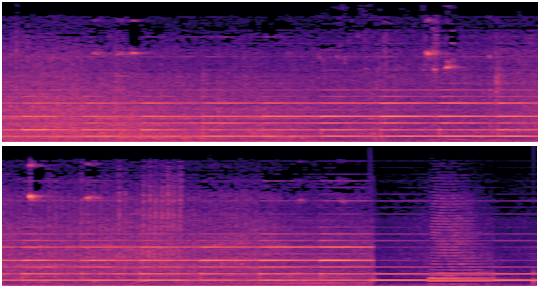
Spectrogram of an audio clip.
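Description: Commuter electric train rumbling over a level crossing and fading as it clears, under the crossing's electronic warning alarm sounding steadily. Near the end there is a brief cut to another crossing, with its alarm sounding and a short horn blast.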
